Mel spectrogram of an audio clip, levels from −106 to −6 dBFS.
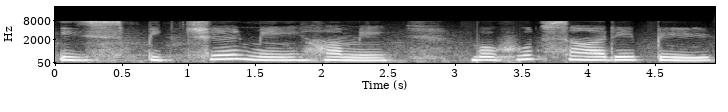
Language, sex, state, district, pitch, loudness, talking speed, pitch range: Hindi, female, Punjab, Fazilka, 220 Hz, -11 LUFS, 85 wpm, 200-230 Hz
